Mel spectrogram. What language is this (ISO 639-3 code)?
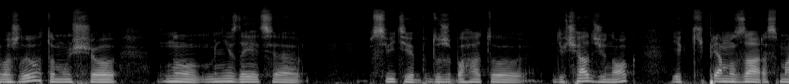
ukr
